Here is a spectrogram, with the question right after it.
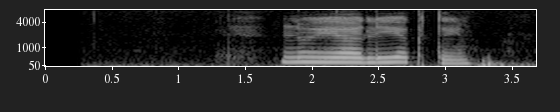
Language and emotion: Russian, sad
